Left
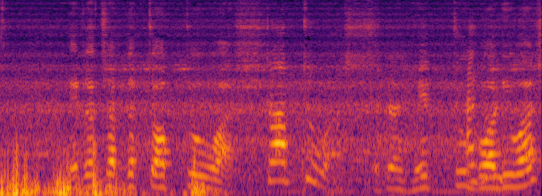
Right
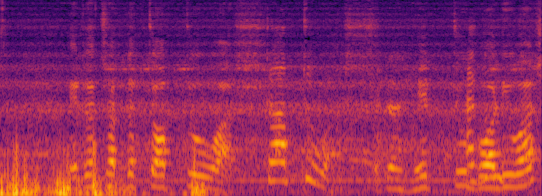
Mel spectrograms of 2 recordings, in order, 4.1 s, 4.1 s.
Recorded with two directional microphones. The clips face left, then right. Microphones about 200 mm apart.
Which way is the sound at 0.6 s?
5° right (ahead or behind).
